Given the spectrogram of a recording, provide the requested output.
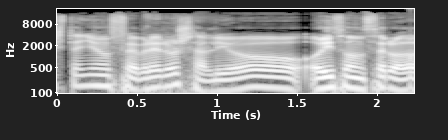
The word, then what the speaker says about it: Horizon: La H es muda, sí. Horizon.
